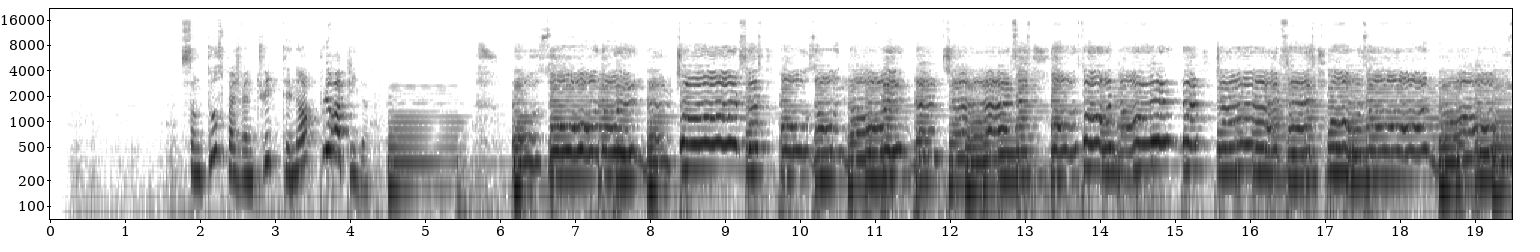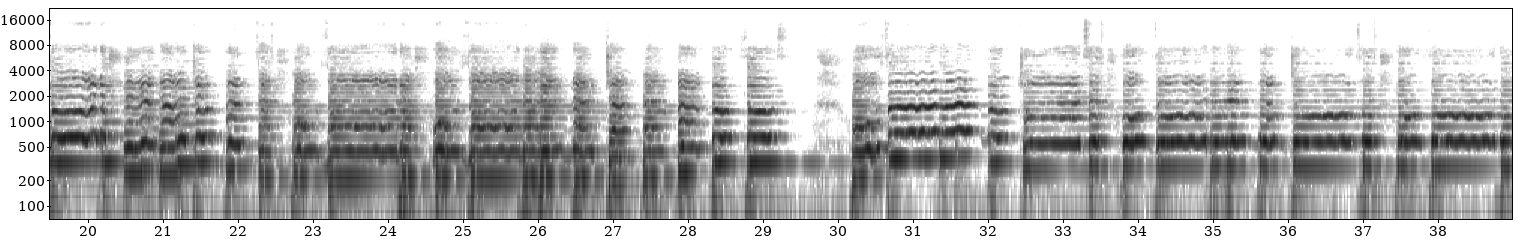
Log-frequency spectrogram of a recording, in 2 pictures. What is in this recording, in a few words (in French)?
tenor rapide; Santus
